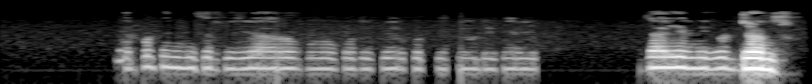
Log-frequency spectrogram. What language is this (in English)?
Bangla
